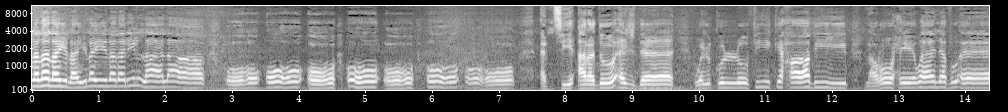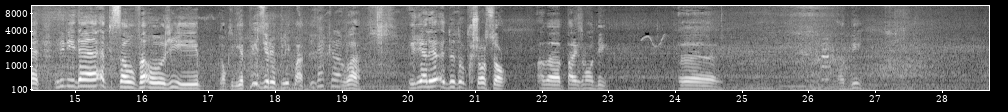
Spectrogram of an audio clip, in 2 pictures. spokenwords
17.2s 19.3s, 20.0s 23.0s, 24.1s 24.7s, 26.4s 26.9s

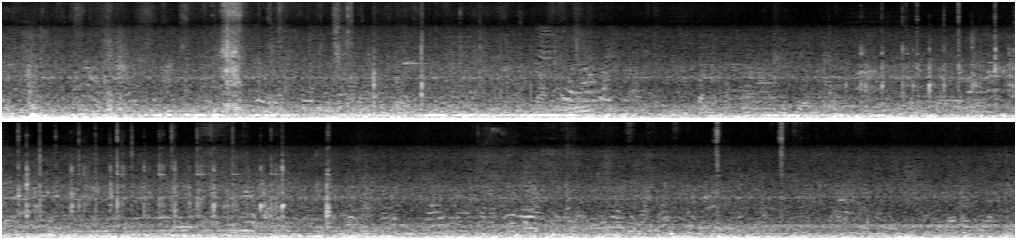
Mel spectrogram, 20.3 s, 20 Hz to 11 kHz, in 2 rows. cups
8.4s 13.5s

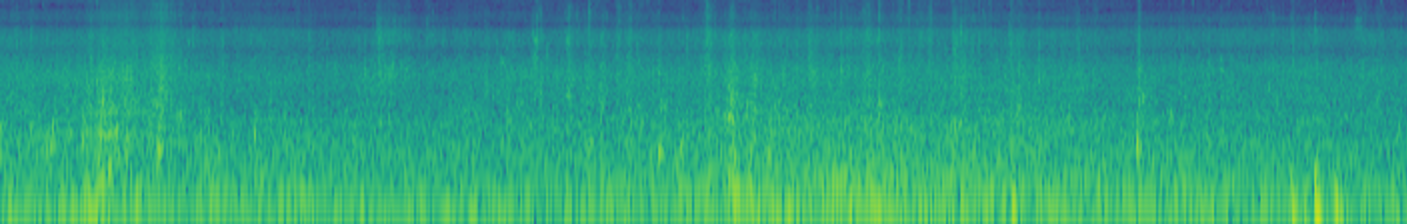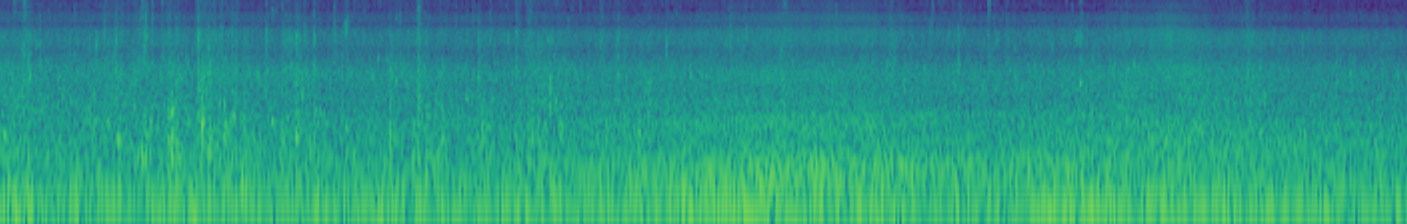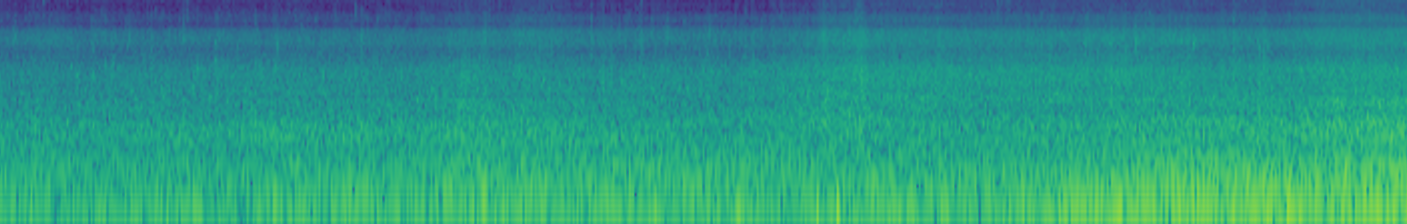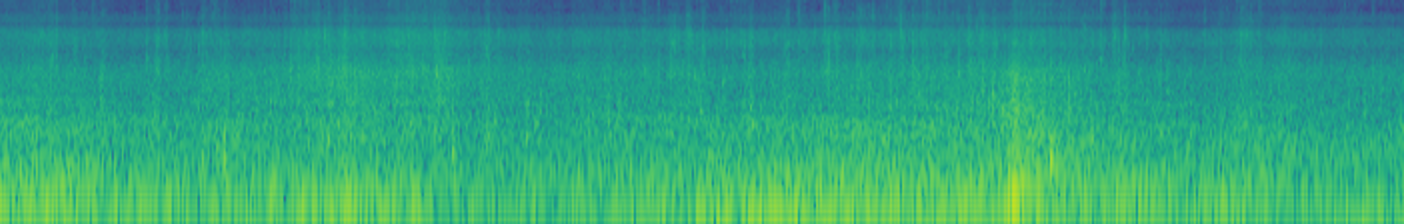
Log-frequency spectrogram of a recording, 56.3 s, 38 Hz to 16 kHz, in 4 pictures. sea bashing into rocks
48.5s 55.3s

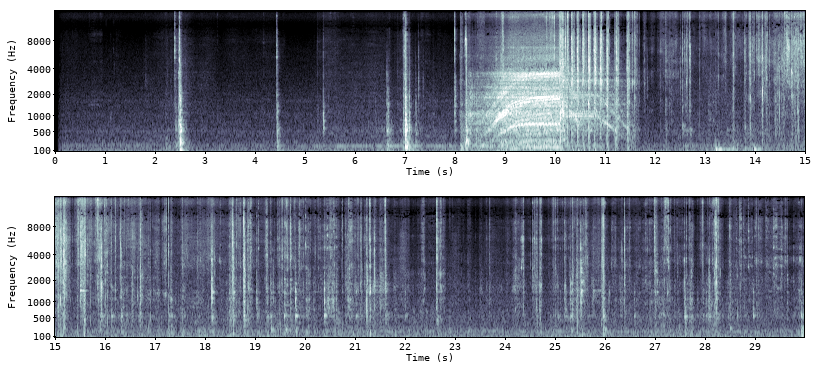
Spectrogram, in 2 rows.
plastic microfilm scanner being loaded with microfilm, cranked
8.1s 12.8s

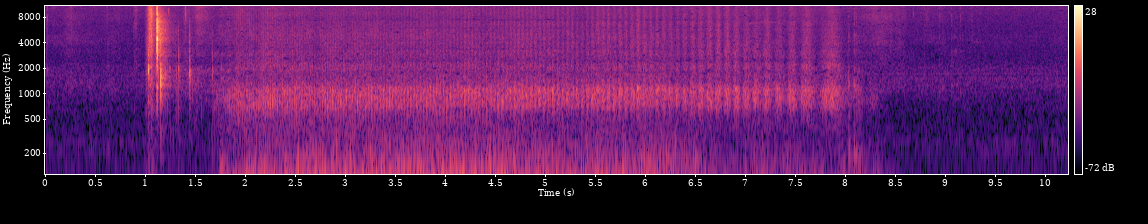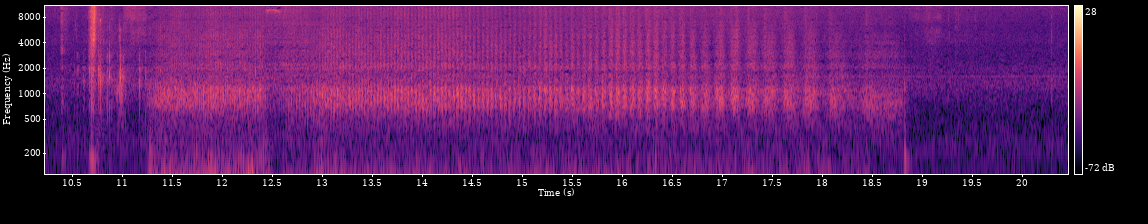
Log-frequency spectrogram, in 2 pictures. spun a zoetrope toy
1.0s 8.5s, 10.5s 19.0s

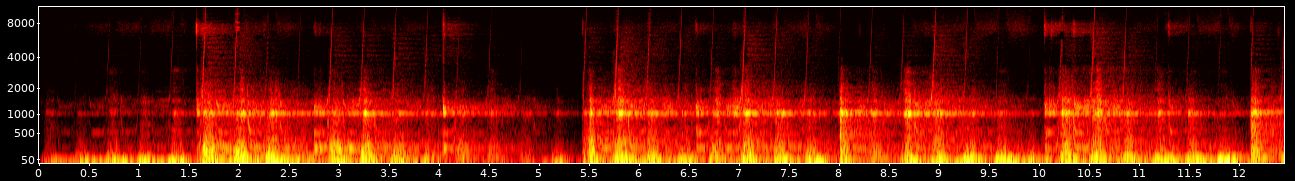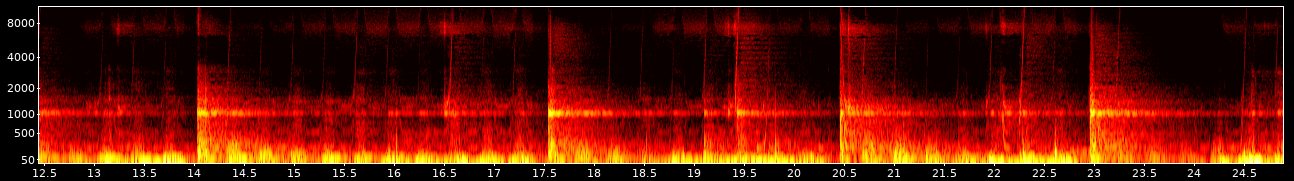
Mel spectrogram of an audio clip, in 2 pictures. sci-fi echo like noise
5.4s 24.8s

